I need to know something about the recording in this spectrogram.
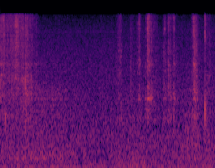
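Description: Faint handling sounds of paper and adhesive as a paper tassel is stuck onto card stock with a mini glue dot, with a few light ticks near the end.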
